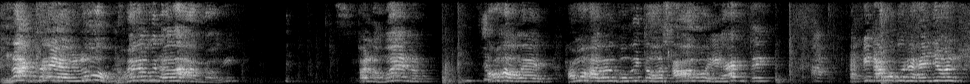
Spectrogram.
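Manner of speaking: high-pitched, hammed-up Spanish character voice; housekeeper. Housekeeper settling down to watch TV, high put-on voice.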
